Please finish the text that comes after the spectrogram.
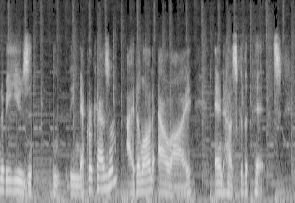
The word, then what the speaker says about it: Eidolon Ally: And what I thought of doing was grabbing the Necrochasm, Aldeon Ally. Is that how you say it? Eidolon Ally.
